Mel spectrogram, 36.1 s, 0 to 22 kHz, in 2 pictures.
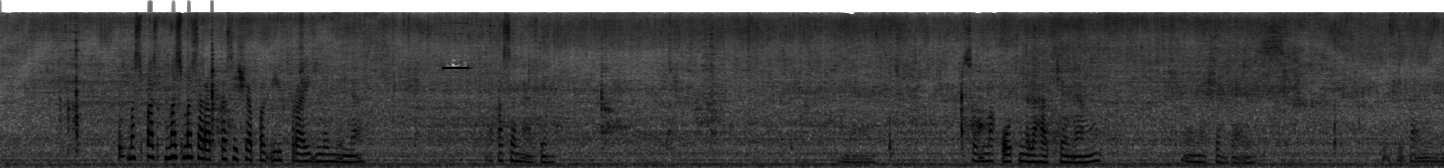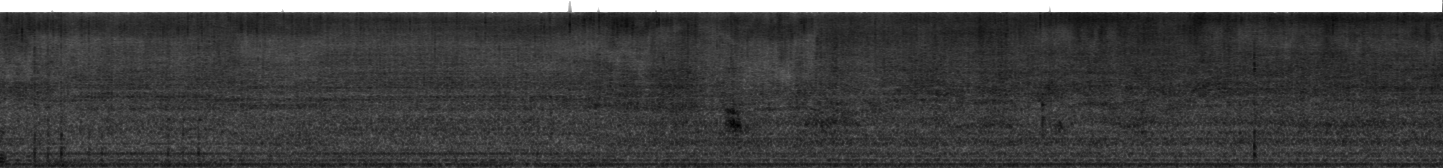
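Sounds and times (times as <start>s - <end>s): chicken sizzling in oil: 0.0s - 36.0s
electric cooktop hum: 0.0s - 36.0s
spatula stirring in pot: 4.6s - 13.6s, 26.4s - 35.4s.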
